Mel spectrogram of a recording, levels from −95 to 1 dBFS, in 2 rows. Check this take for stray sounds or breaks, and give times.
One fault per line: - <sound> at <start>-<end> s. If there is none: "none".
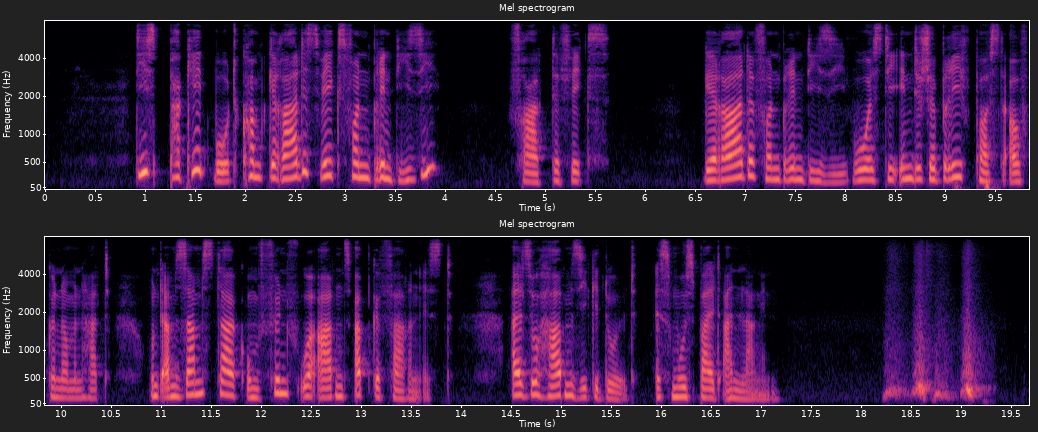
- whoosh at 18.2-19.4 s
